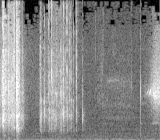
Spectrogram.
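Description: Small clicks and light clatter from a plastic ink pad and rubber bands being handled on a table: a quick cluster of clicks at the start, then softer tapping and rustling that fades within about a second.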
